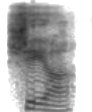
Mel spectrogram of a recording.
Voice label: "shea", Indian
